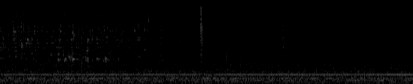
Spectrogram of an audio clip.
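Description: Faint sound of vinegar being poured from a glass into a zip-lock bag of water, trailing off after the first second, over a steady faint hum, with a single sharp click about two seconds in.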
